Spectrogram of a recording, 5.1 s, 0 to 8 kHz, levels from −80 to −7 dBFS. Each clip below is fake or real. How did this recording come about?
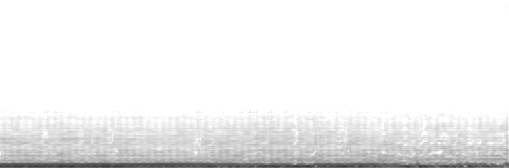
fake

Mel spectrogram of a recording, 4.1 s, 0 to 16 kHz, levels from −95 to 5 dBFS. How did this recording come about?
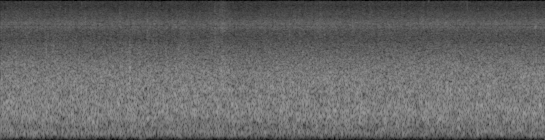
real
